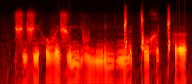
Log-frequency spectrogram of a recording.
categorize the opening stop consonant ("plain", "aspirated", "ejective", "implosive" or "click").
click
